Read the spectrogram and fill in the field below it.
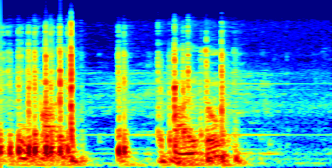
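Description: Clattering computer keyboard keys as someone types Python code in a code editor, quick clusters of near keystrokes separated by short pauses.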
